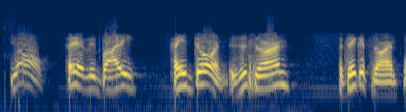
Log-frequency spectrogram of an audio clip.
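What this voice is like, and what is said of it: Boston-accented radio character Richie from Revere. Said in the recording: “the Boston accent ... the legendary Boston radio character, Richie from Revia”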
